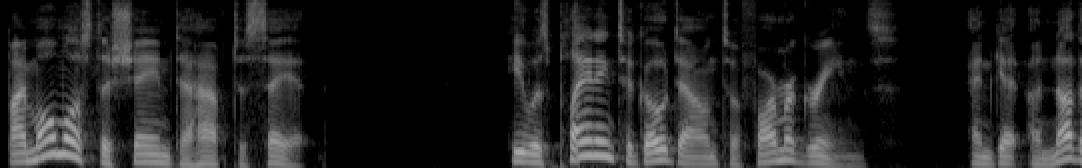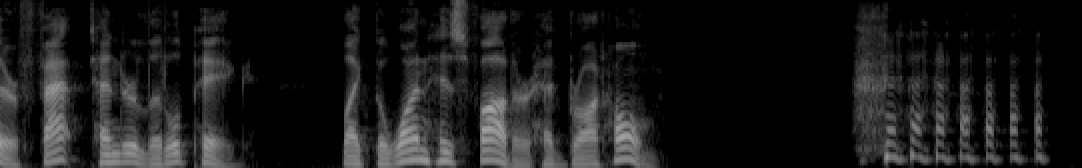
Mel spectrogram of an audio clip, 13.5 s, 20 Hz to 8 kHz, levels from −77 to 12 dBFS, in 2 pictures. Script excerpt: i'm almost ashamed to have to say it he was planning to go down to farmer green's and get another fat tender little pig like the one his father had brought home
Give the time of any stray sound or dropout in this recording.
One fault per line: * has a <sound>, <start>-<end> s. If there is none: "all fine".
* has a laugh, 12.1-13.3 s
